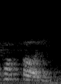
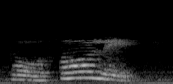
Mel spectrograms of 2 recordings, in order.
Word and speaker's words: pozole: Pozole. ¿Dónde escuchas la sílaba tónica? Pozole. En so.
